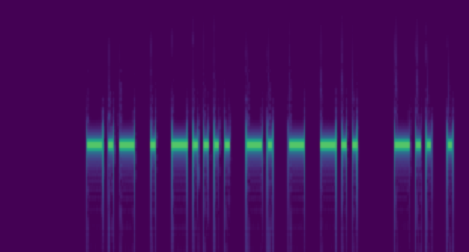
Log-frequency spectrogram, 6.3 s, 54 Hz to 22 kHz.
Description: Morse code, heard as a keyed tone, about 17 wpm, 700 Hz. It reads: KE6NTD DE
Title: USA Callsign DE Callsign 17wpm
